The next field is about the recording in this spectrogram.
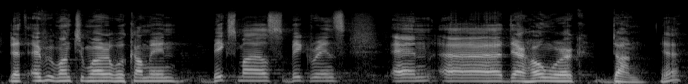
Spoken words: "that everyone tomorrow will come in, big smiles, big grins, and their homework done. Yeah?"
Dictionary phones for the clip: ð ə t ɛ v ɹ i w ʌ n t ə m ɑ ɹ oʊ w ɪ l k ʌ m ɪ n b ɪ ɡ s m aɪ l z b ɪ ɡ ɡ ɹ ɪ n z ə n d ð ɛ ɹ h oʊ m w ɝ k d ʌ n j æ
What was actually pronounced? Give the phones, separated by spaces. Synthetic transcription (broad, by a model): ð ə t ɛ v ɹ i w ʌ n t ə m ɑ ɹ oʊ w ɪ l k ʌ m ɪ n b ɪ ɡ s m aɪ l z b ɪ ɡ ɡ ɹ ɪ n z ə n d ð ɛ ɹ h oʊ m w ɝ k d ʌ n j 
